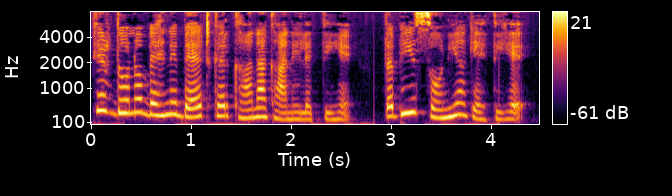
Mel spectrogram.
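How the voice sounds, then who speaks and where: A woman narrates a children's cartoon fairy tale. Her voice sits high and moves with very animated intonation as she reads the story. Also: measured pace.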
